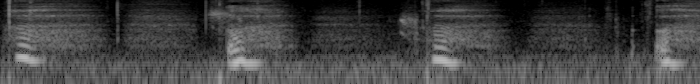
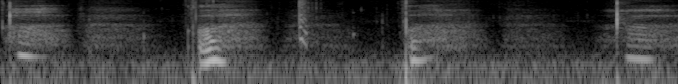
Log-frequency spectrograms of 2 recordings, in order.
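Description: The two takes are said the same way.

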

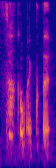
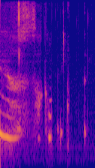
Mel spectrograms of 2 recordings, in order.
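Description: First: Much higher, louder command; high demand. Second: High whispered plea with a cry; pleading whisper. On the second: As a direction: beg breathlessly in a whisper. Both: Acted.

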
